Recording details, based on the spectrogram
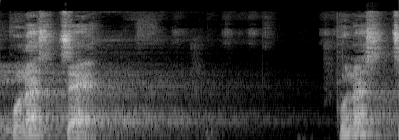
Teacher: विसर्ग के सामने च होने से इस विसर्ग का क्या हो जाएगा, इस विसर्ग के स्थान पर तालव्य श व्यंजन हो जाएगा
